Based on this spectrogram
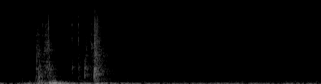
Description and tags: Internal door opening, close mic on handle. Recorded in mono with AKG SE300B condenser.
open, door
